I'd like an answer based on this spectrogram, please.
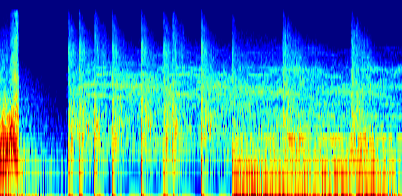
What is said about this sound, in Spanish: Desde los tejados comenzaron los disparos. Procedían de todas partes.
